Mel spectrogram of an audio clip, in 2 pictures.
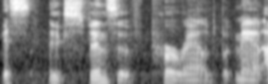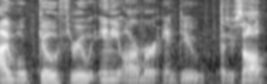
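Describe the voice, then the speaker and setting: A man's voice: lowish voice, steady tone, slow pace. A man giving casual gameplay commentary as a let's play host, thinking aloud in a conversational way.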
